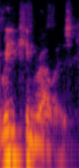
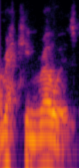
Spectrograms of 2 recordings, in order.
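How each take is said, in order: First: The first vowel is long, like 'reek'. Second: The first vowel is short, like 'reck'. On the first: The speaker calls it right. "but it's actually reeking rowers" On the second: The speaker calls it wrong. "your American accent. It's always uh, like we are wrecking rowers"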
